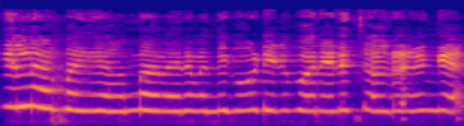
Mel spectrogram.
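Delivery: put-on slow, tearful child's wail; crying. Child tells grandparent mother will take them away, crying. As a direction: whine it out through tears. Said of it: "இப்ப எதுக்கு அழுவுற?".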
